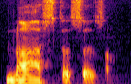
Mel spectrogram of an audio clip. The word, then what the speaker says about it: Gnosticism: Gnosticism. I hate Gnosticism. It's even spelled with a silent G, which is annoying.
